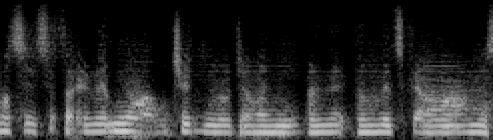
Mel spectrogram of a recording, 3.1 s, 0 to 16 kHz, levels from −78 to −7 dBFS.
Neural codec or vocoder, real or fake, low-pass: codec, 44.1 kHz, 0.9 kbps, DAC; fake; 14.4 kHz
